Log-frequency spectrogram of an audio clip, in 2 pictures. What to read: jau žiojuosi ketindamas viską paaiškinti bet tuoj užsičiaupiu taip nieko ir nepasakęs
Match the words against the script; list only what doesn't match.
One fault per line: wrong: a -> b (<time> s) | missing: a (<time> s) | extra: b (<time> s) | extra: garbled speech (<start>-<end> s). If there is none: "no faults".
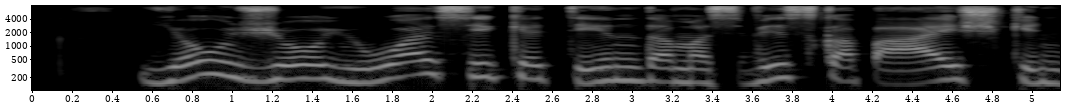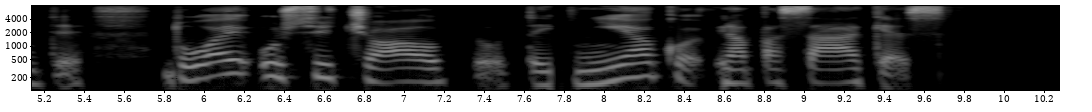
missing: bet (5.3 s)
missing: ir (8.5 s)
